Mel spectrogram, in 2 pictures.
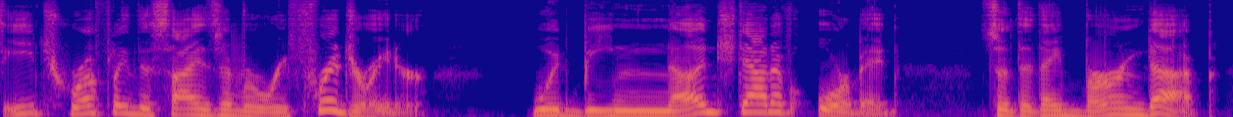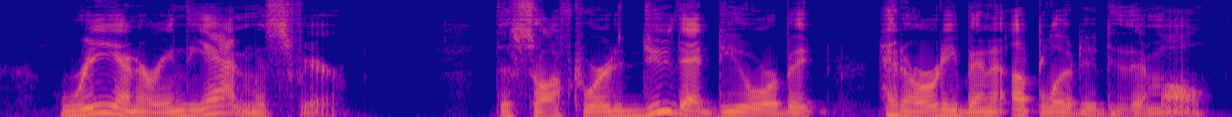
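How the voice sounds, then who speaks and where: A man's voice: mid-range voice, a little mellow, no echo. A man narrating a scripted business documentary, talking straight to the listener in a conversational way. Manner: conversational, addresses the listener directly. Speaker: show narrator.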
